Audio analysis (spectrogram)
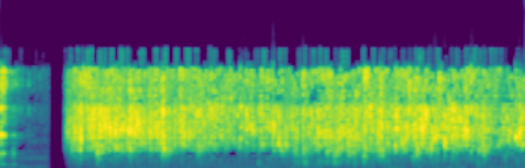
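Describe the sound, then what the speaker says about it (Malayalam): Mustard seeds hit a drop of hot oil when tempering a dry fish curry, and after a brief silence a loud, steady, close hiss and sizzle follows. "ഒരു തുള്ളി എണ്ണ വെച്ചാൽ മതി കേട്ടോ ഇവിടെ കടുവ് ഇട്ട് കൊടുക്കുന്നുണ്ട്"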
